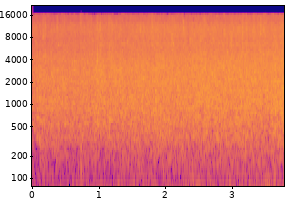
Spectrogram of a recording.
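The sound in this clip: Steady rain falls outdoors around an airport, an even, continuous hiss that holds at one level throughout with no voices.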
